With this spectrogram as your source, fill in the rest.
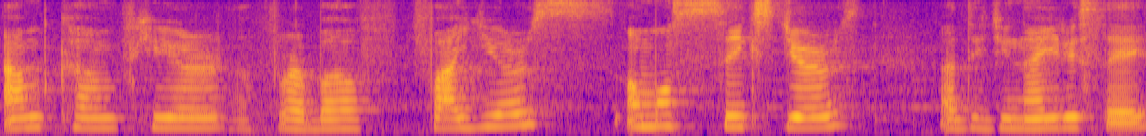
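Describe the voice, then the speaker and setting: Very slowly and with fairly even intonation, a woman in a Salvadoran accent speaks at a medium pitch. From El Salvador. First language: Spanish. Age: 20s. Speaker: program graduate, young mother. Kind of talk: testimony.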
